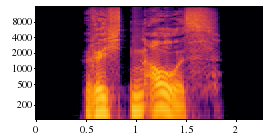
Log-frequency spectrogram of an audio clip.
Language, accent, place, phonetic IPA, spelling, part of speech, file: German, Germany, Berlin, [ˌʁɪçtn̩ ˈaʊ̯s], richten aus, verb, De-richten aus.ogg
- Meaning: inflection of ausrichten: 1. first/third-person plural present 2. first/third-person plural subjunctive I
